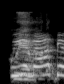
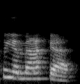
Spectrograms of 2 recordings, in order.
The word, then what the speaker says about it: Cuyamaca: It's Grossmont, Cuyamaca. Cuyamaca, thank you. I even looked up how to say it. Grossmont Cuyamaca.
